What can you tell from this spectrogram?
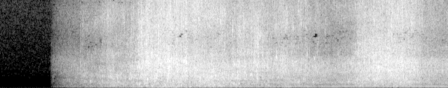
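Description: Running water, a dense rushing that fades in about a second in and swells twice.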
